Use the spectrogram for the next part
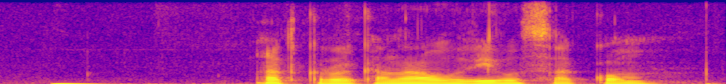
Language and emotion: Russian, neutral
